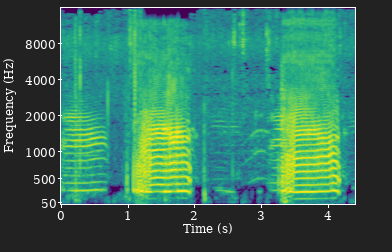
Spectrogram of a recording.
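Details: Frog in water producing two deep, rich, moaning calls close together, each under a second, with softer short notes from other frogs between them.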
